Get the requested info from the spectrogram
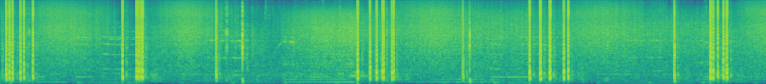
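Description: Fireworks display: aerial shells bursting in quick clusters of sharp bangs every second or two, the loudest clusters right at the start and near the end, with a steady crackling hiss between the bursts.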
